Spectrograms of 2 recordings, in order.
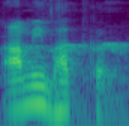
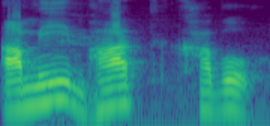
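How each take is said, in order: First: The stress falls on the word আমি. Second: The stress falls on the word খাবো.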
